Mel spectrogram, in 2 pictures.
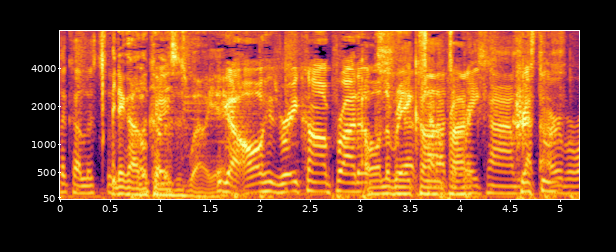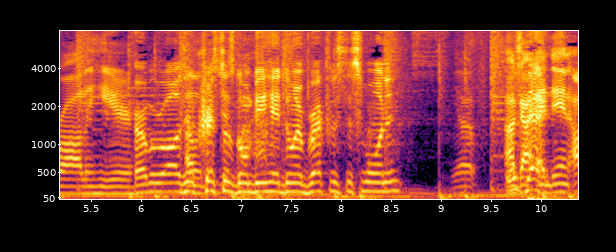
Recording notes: we open our phone lines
